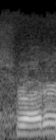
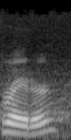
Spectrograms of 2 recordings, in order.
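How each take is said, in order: First: The first vowel sounds like 'oh'. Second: The first vowel sounds like 'ay'. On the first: The speaker calls it wrong. "we were mispronouncing Schroeder and saying it" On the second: The speaker calls it right. "It is in fact Schrader"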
